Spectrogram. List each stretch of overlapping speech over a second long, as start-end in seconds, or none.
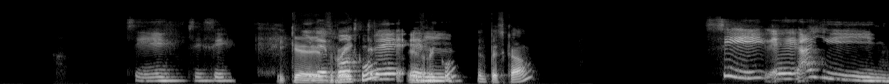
3.0-4.5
